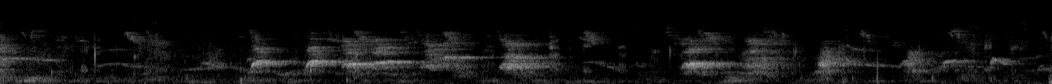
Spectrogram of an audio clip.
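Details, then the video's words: A chorus of puppies from one litter whines and squeals, short tonal cries rising then dropping, clustered in irregular bursts over a soft background with occasional faint voices. "Chiots de my black butterfly et bayleys"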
